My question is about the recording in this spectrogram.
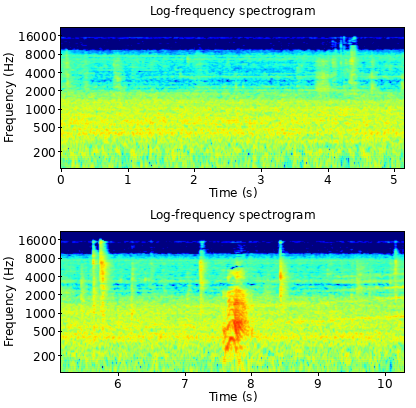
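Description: A few light, scattered clicks of a metal fork against a paper plate as spaghetti is stirred, over a low steady background hiss.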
